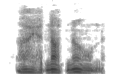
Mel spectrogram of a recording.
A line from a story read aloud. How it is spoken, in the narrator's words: he whispered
